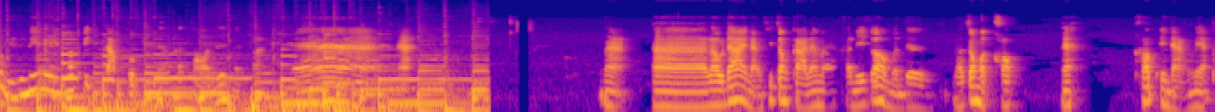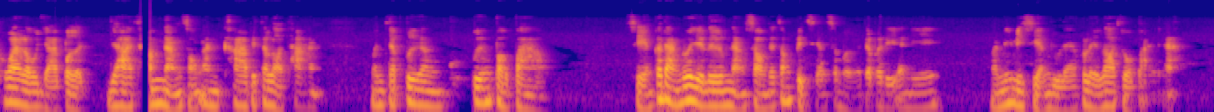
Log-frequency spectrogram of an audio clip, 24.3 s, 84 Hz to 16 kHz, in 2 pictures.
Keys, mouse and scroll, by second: 4.7 click, 9.6 click, 13.1 click, 15.9 click, 20.7 click.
